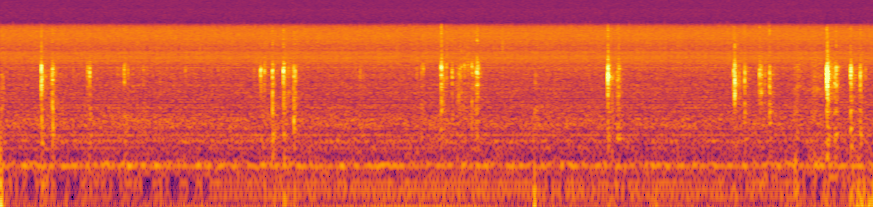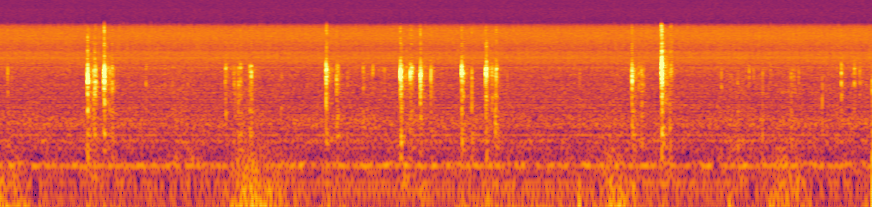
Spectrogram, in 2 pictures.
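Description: Typing on a computer keyboard: irregular keystrokes in short clusters with pauses between them, over a steady low electrical hum.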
